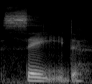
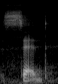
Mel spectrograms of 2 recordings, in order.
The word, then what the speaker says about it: said: people I've heard use Sade Sade is not correct so please use said it sounds like s-e-d the pronunciation but it's said s-a-i-d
